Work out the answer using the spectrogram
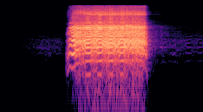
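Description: A single harsh, raspy macaw squawk lasting just over half a second, loud and grating, with silence on either side.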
